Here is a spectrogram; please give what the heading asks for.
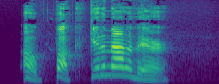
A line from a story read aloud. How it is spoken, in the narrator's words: Tony yelled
